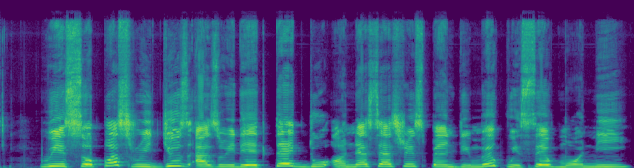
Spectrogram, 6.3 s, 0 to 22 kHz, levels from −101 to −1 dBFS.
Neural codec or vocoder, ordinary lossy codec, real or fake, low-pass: none; none; real; 19.8 kHz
